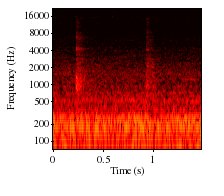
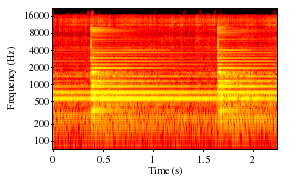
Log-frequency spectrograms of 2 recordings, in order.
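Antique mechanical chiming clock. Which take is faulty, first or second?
second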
